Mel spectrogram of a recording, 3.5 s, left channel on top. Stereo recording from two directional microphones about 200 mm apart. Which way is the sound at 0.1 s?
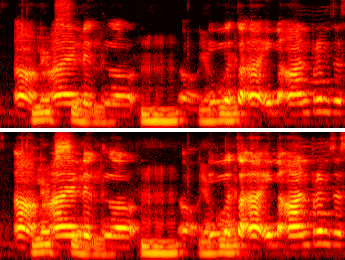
20° right (ahead or behind).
